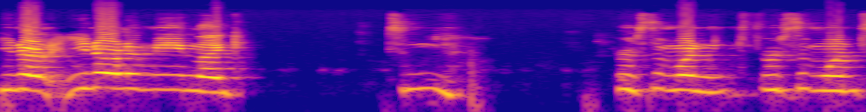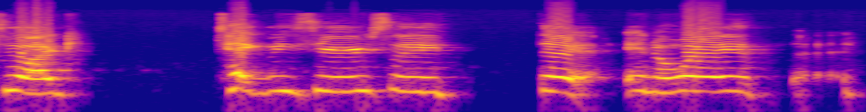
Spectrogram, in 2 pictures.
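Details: Adult female with cerebral palsy, who reports that voice-recognition software fails to understand her about half the time; dysarthria due to cerebral palsy.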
